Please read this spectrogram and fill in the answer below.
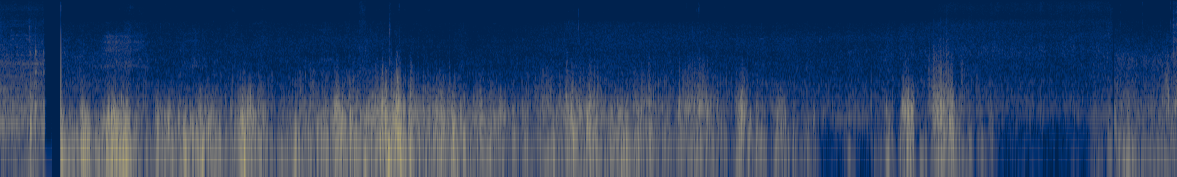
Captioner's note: wind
